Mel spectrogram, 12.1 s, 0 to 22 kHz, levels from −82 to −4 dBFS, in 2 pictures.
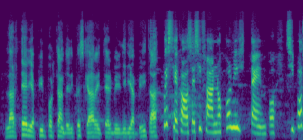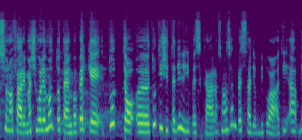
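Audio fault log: Throughout: noise suppressor applied to music or sounds. A speech-tuned noise suppressor stays active on this audio. It treats steady tones, ambience and reverb as noise and pulls them down. Sharp onsets pass more freely than sustained parts, so the gain keeps shifting underneath the sound. The level swings by roughly 15 dB as the suppressor opens and closes. The result is a pumping, unsteady texture, with held parts thinning out instead of sitting at a stable level.
0.69–1.15 s, 4.87–5.02 s, 5.49–5.73 s, 8.05–8.54 s, 9.84–10.18 s, 11.13–11.37 s, 11.64–11.79 s: sound cut by the noise suppressor. In these seven spans the suppressor judges the sound to be noise and cuts it harder than elsewhere. The deepest drops reach about 17 dB, and about 15 dB in the last span. Each dip lasts roughly 150 to 400 ms. Steady or decaying material sinks or has its tail clipped short, so these moments sound hollowed out and abruptly quieter.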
